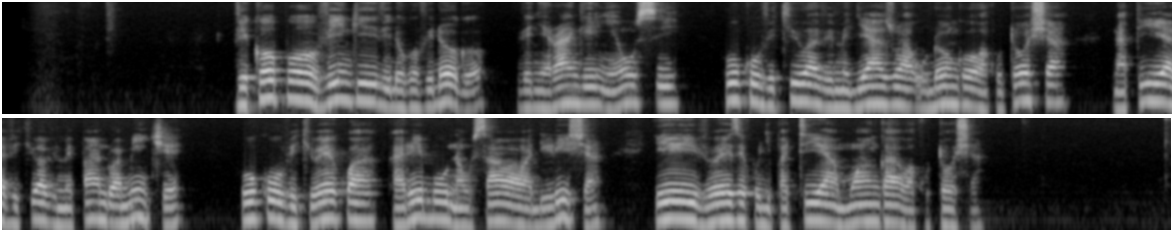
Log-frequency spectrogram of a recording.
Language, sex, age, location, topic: Swahili, male, 18-24, Dar es Salaam, agriculture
